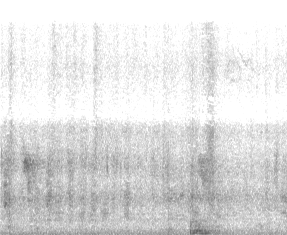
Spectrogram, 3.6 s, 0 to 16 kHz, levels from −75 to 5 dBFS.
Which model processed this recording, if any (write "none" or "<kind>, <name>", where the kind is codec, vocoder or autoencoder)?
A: none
